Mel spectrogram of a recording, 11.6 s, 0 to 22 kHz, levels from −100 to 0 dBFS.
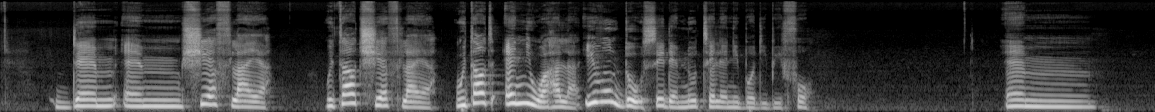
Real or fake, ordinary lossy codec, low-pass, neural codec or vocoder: real; none; none; none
